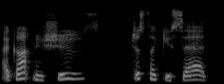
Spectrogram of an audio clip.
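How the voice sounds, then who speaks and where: A woman's voice: a little high, measured pace, a bit bright, no echo, studio quality. A woman voicing a cheerful, heedless young boy in a children's story. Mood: agreeable.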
